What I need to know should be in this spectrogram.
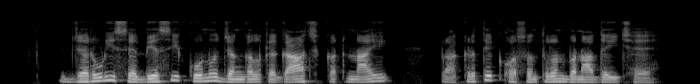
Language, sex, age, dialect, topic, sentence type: Magahi, male, 60-100, Western, agriculture, statement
